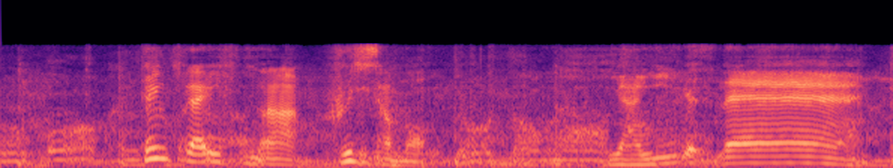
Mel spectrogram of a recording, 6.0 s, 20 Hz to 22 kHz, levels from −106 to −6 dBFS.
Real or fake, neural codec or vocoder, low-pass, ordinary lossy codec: fake; codec, 16 kHz, 4 kbps, FunCodec, trained on LibriTTS, 50 frames a second; 7.2 kHz; none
